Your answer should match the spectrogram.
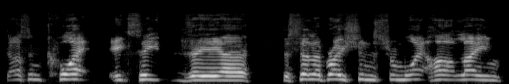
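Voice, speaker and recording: A young man giving live play-by-play commentary on a football match for fans, in brisk, clipped calls. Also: sits high, level tone. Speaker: fan commentator.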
